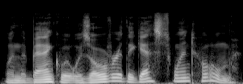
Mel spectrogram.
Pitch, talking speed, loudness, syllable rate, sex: 115 Hz, 220 wpm, -17 LUFS, 4.7 syllables/s, male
